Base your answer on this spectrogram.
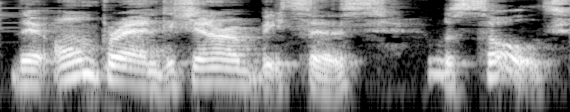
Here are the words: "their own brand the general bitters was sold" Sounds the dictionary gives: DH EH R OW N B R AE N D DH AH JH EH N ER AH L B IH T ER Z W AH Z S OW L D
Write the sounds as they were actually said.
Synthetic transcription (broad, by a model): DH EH R OW N B R AE N D JH EH N ER AH L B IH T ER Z W AH Z S OW L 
